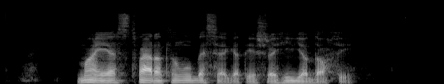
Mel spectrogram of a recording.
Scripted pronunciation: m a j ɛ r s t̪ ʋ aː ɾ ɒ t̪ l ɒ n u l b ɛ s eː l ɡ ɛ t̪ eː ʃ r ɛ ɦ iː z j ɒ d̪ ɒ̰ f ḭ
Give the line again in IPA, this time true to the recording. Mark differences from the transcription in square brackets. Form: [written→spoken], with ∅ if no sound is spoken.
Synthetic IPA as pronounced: m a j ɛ r s t̪ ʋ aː ɾ ɒ t̪ l ɒ n u l b ɛ s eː l ɡ ɛ t̪ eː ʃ r ɛ ɦ iː [z→v] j ɒ d̪ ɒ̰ f ḭ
